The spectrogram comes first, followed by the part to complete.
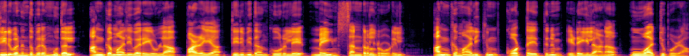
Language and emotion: Malayalam, neutral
